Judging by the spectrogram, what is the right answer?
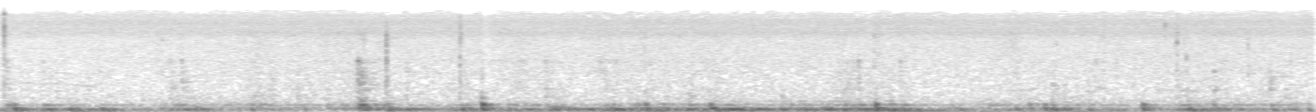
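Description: Uneven low rumble and scattered knocks as someone moves around in a kayak, the bumps carried through the hull, while a landed trout is handled in a landing net.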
